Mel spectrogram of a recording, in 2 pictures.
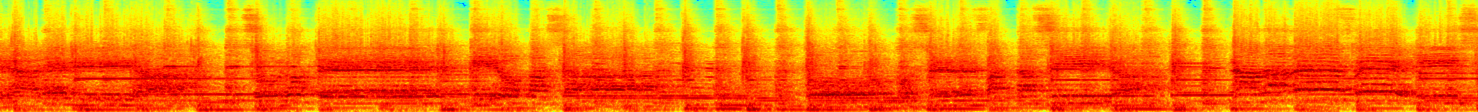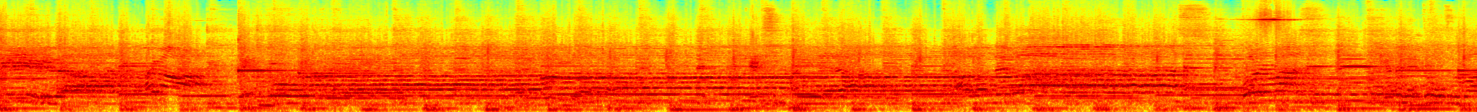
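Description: Live band playing an up-tempo song, with acoustic guitar and upright double bass under sustained notes held in harmony.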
